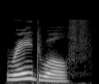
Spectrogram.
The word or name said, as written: raedwolf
